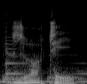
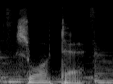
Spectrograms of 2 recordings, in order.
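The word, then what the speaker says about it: złoty: Well, in English this is generally said, in all fairness, as zloty, zloty, the Polish zloty. But in Polish, this is said as złote, złote, Złote.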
